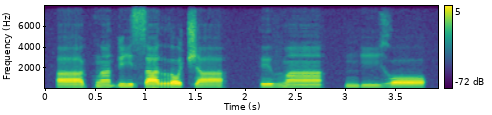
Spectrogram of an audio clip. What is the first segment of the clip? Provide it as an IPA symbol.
aː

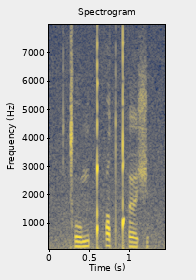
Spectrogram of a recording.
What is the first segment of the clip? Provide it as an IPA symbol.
ǀ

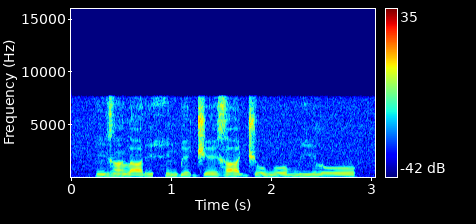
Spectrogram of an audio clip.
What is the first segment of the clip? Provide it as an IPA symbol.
ĩ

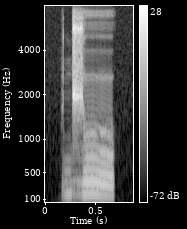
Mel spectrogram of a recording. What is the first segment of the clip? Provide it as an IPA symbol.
d͡ʒ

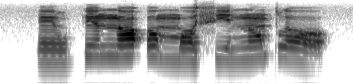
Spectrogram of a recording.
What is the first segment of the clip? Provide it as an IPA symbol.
ẽ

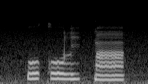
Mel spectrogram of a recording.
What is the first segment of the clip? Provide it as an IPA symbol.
k͡p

